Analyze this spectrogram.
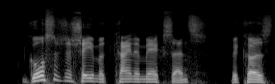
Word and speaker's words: Tsushima: Like, I feel I think I first pronounced it Tusima or something like that, and then somebody laughed. Was like, no, it's not. It's this.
